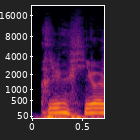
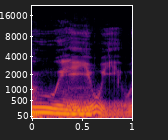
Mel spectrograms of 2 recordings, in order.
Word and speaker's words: Ewan: Ewan McGregor. I said, Okay. what did I say? Ewan? You gave him a couple more U's and E's. Well, you know, Ewy.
